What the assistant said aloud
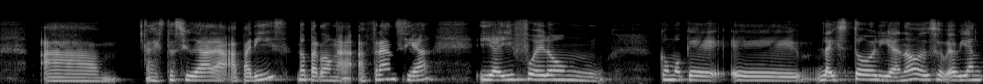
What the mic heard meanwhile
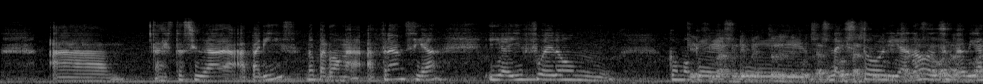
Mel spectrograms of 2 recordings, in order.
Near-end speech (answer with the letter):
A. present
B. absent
A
